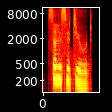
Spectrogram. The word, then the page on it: solicitude: Indian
